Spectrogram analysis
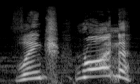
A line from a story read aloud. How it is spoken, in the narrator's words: Navi shouted desperately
